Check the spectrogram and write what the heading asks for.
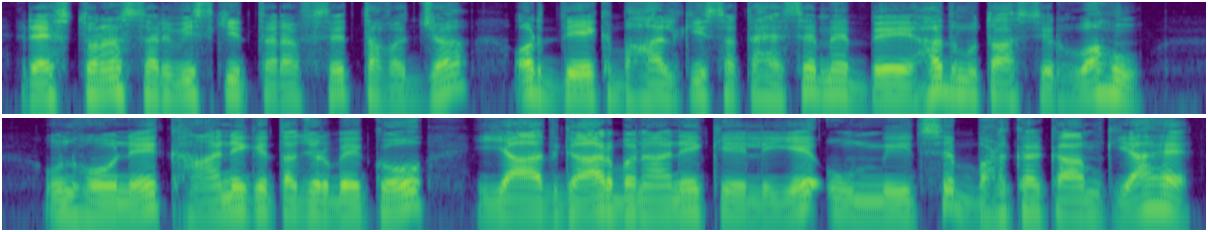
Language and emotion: Urdu, surprised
